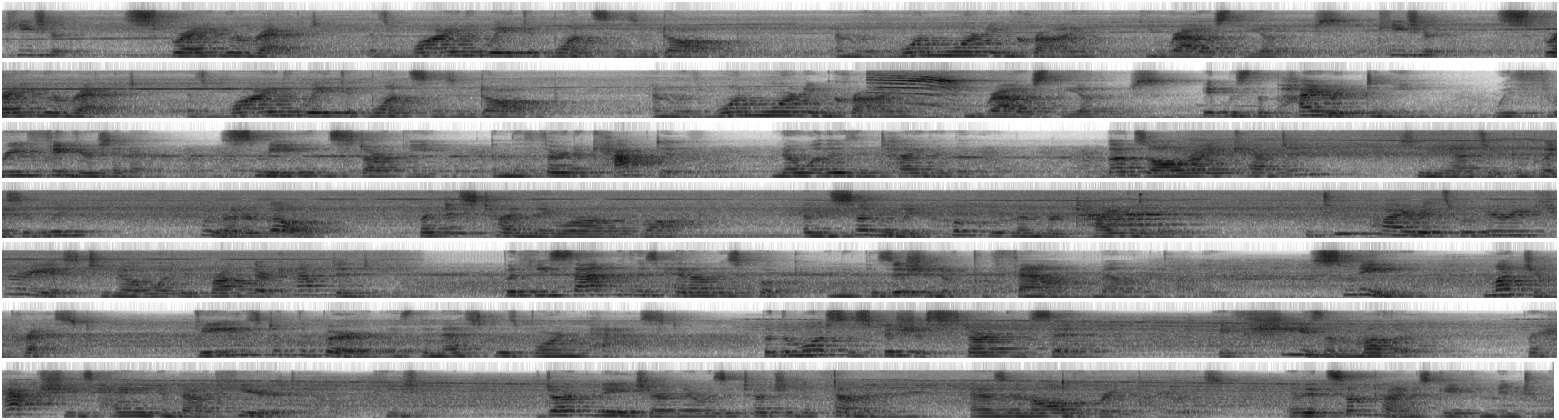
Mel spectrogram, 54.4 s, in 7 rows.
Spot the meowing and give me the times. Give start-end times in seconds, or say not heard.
12.1-12.8, 28.3-29.2, 50.2-52.6.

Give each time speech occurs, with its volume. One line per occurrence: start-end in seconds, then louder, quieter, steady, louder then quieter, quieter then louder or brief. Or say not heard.
0.0-54.3 steady.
